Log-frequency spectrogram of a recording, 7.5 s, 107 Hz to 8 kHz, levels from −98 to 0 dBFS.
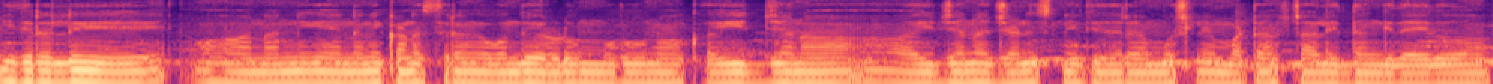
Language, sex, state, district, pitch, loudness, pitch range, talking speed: Kannada, male, Karnataka, Dakshina Kannada, 105 Hz, -17 LUFS, 100-105 Hz, 160 wpm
